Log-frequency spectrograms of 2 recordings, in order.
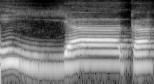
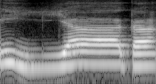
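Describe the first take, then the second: Both takes have the same delivery.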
